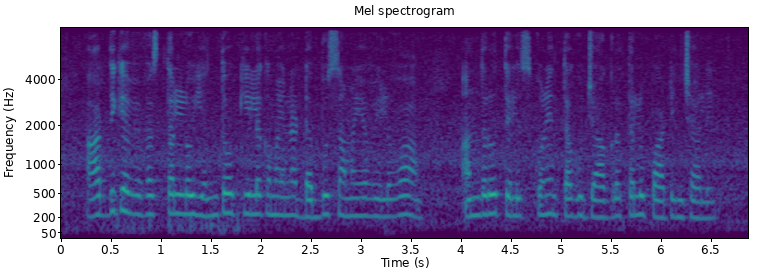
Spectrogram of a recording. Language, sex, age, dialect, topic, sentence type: Telugu, female, 18-24, Central/Coastal, banking, statement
